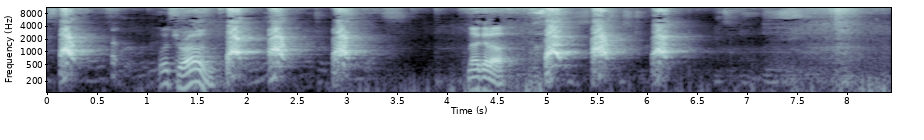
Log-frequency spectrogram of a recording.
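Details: Little dog croaking as if trying to speak: short hoarse bursts and two wavering, warbling croaks, roughly ten sounds over eight seconds, with a person talking to it in between.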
